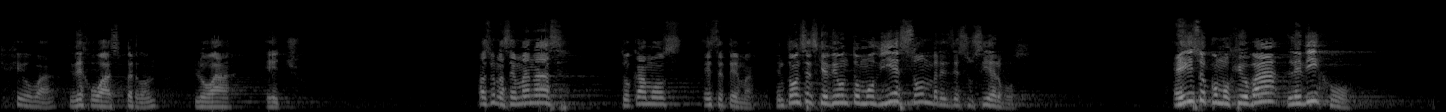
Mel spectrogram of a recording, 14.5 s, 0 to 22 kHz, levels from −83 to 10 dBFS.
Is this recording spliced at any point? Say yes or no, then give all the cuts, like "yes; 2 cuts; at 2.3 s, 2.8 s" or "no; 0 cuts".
yes; 1 cut; at 7.7 s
